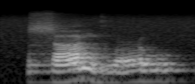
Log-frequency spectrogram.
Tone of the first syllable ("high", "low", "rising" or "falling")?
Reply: rising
